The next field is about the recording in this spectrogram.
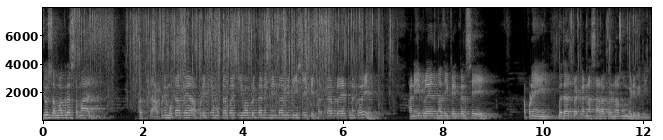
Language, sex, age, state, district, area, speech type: Gujarati, male, 45-60, Gujarat, Amreli, rural, spontaneous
